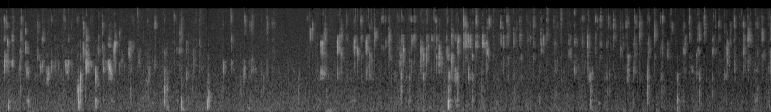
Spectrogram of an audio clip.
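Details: Horse meat being eaten by a cat, recorded closely indoors: long stretch of sticky chewing, smacking and crisp clicking bites, dense bursts with short gaps, quiet small-room background.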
